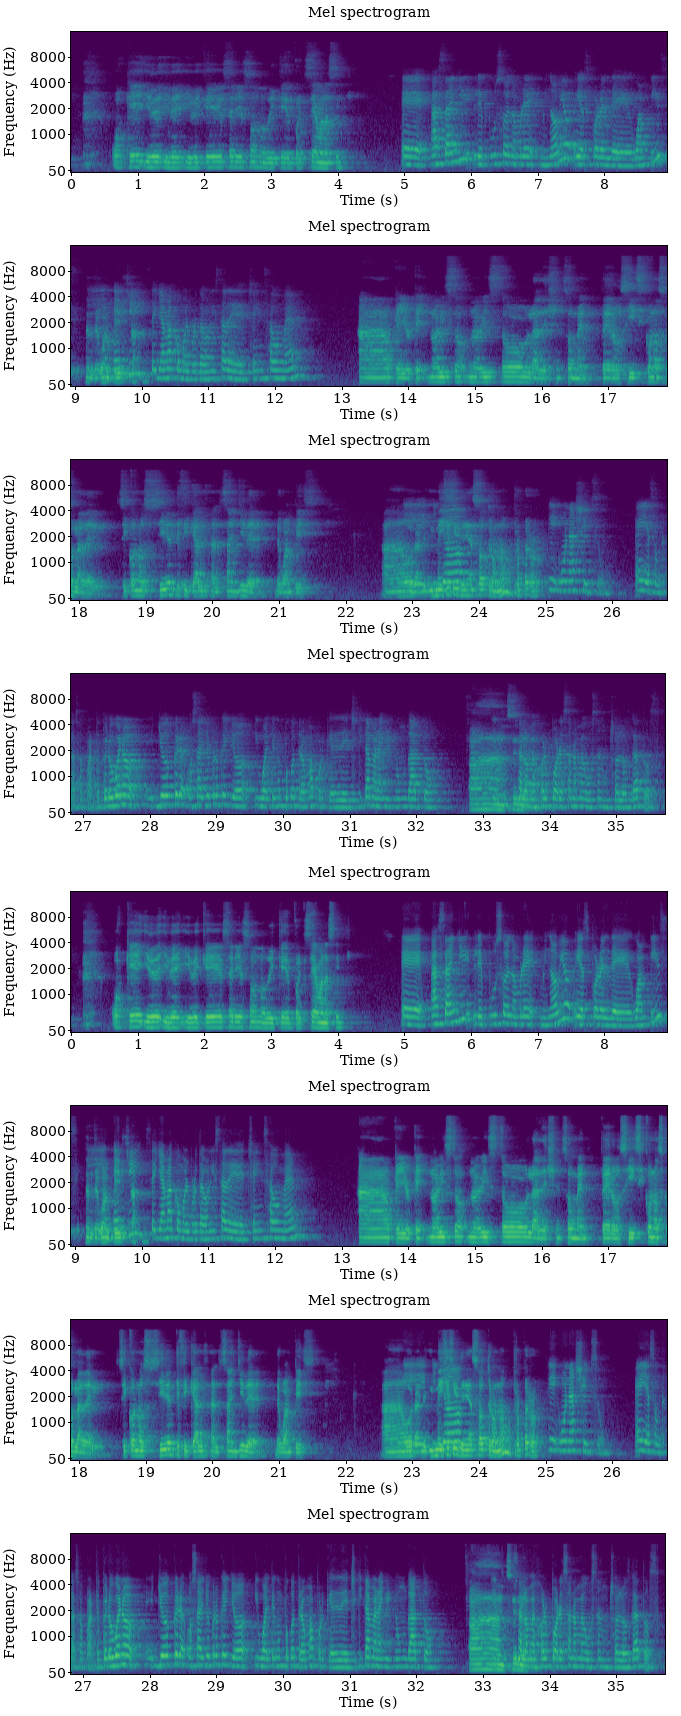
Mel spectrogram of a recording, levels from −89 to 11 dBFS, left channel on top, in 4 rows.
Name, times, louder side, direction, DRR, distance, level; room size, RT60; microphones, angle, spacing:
voice 1, 0.2-4.1 9.2-10.0 13.2-21.5 22.5-24.9 32.8-33.7, right 5 dB, 85° right, 0.4 m, -22 dB
voice 2, 5.0-8.9 9.2-12.4 22.8-23.7 25.0-25.9 26.3-32.3 33.1-35.6, right 3 dB, 55° right, 0.8 m, -26 dB
10.0 x 7.5 x 5.6 m
head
